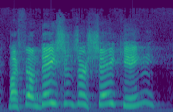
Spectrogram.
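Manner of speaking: high, loud cry of shaken fear; alarmed cry. Acted. Elder quoting the psalmist crying that his foundations shake, high alarm. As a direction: cry out as the ground trembles.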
